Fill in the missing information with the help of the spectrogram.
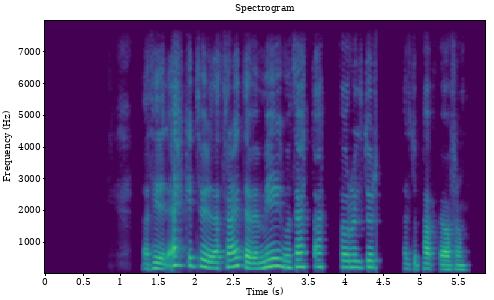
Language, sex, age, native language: Icelandic, female, 60-69, Icelandic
